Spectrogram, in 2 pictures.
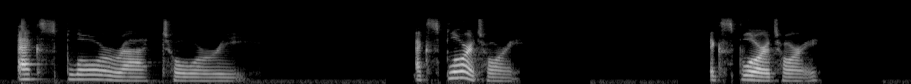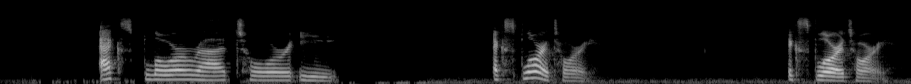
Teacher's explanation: it consists of a plosive p sound immediately followed by l and r sounds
